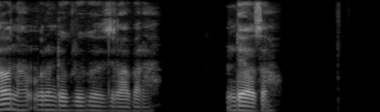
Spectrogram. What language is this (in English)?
Igbo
